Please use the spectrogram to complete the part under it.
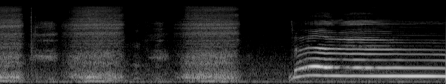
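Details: Angry house cat named Clara reacting to another cat outside the window: several breathy hisses, then a loud sustained howl rising sharply and holding steady to the end.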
